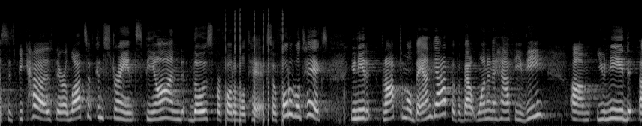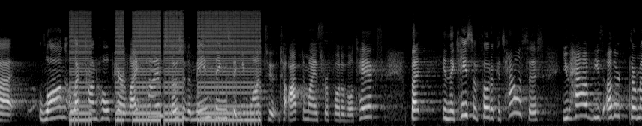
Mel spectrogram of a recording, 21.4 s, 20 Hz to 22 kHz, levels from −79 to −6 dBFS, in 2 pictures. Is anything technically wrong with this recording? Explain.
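Yes, a nearby 2G phone is interfering twice. From 3.75 to 4.71 s, a galloping dit-dit-dit of short 217 Hz buzzes, roughly as loud as the sound itself: GSM signalling bursts, rectified by the audio circuit. From 11.85 to 15.05 s, a hard, raspy 217 Hz buzz, rich in harmonics and about 2 dB below the sound, cuts in and out: GSM phone buzz from a data transfer.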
